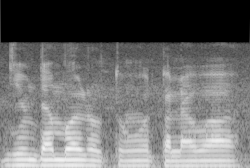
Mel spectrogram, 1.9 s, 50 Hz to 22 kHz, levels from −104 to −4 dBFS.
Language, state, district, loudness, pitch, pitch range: Kokborok, Tripura, West Tripura, -14 LUFS, 115 Hz, 115-125 Hz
